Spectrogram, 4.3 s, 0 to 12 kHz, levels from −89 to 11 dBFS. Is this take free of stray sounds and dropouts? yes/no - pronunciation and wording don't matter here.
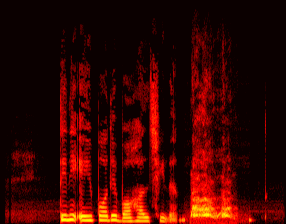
no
